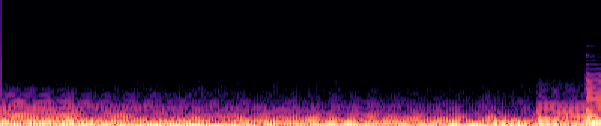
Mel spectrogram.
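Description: Soft background music of slow, sustained low chords, with a new, brighter chord coming in near the end.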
